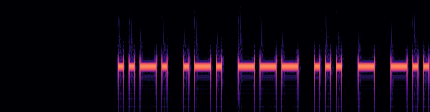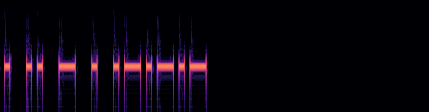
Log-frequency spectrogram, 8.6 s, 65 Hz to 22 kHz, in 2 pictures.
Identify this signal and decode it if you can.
Morse code, heard as a keyed tone, about 22 wpm, 700 Hz. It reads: FROSTBITE.
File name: All-Age Appropriate Jokes - 22wpm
